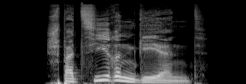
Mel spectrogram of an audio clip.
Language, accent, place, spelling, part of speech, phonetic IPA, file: German, Germany, Berlin, spazieren gehend, verb, [ʃpaˈt͡siːʁən ˌɡeːənt], De-spazieren gehend.ogg
- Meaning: present participle of spazieren gehen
